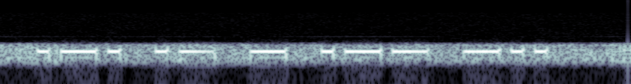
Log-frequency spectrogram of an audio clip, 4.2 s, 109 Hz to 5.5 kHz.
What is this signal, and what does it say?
Morse code, heard as a keyed tone, about 15 wpm, 500 Hz. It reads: RATWD
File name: M08a- -1355utc-8096khz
